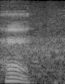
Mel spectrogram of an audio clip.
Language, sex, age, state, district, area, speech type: Urdu, male, 60+, Uttar Pradesh, Muzaffarnagar, urban, spontaneous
